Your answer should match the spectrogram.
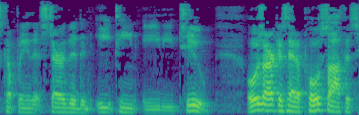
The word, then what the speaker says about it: Ozark: Ozark, well, originally was spelled A-U-X-A-R-C, but pronounced Ozark, meaning the bend.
